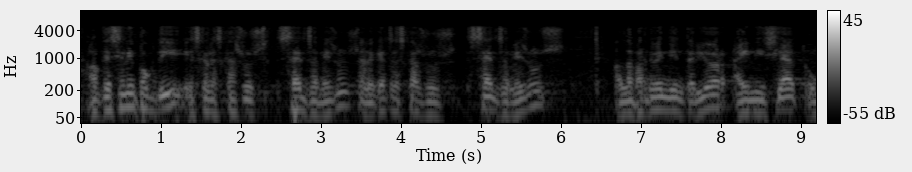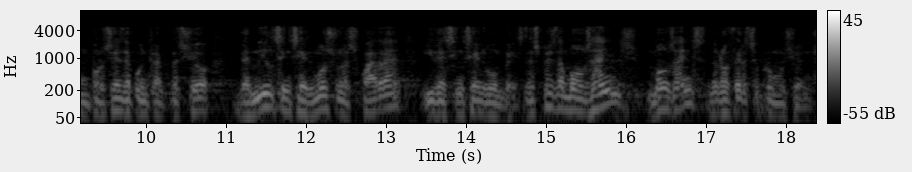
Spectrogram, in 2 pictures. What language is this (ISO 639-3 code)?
cat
